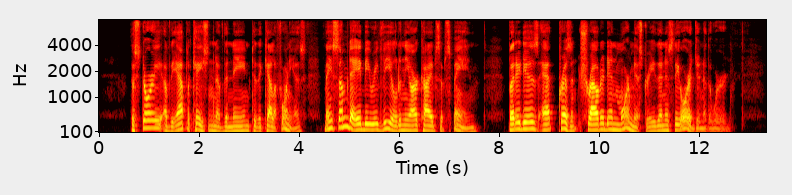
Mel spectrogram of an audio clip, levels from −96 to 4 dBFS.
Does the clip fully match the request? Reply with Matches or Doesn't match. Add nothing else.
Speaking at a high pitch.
Doesn't match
